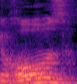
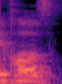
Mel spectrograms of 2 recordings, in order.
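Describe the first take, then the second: First: ROSE with a closed, rounded OH. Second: ROSE with an open O, near "roz". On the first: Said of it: "closed O as open O". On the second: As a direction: regional French "rose", vowel opened up. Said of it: "pronounce the closed O as open O". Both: Shown as a demonstration.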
